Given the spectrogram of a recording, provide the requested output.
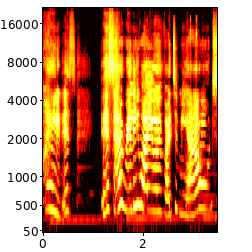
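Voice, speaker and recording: A woman's voice: very high-pitched, unhurried, pushed and bright, faint music behind, pitched above the performer's own voice, exaggerated voice. A woman voicing a sweet, bashful young man in a visual novel, hesitant and flustered, with a teasing streak. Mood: shy surprise. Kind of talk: visual novel read aloud.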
